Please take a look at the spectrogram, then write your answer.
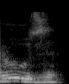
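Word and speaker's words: روز: हाँ, फारसी में अगर आप पढ़ें तो उनका जो प्रोनाउंसिएशन है उसी के हिसाब से पढ़ें, रूज बोलें। हम्म। और अगर उर्दू में पढ़ रहे हैं तो रोज कहा जाता है, शब रोज, हम्म।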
